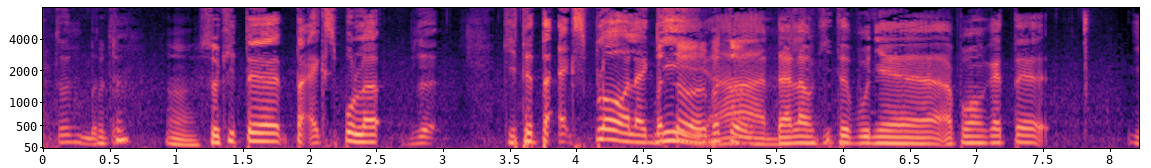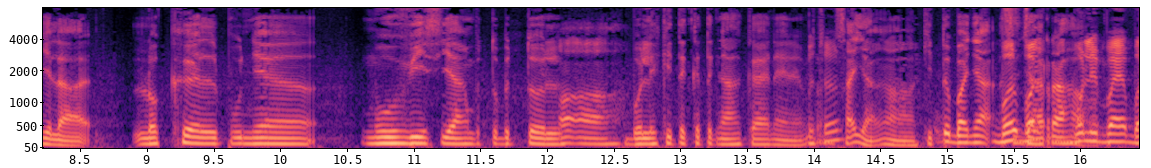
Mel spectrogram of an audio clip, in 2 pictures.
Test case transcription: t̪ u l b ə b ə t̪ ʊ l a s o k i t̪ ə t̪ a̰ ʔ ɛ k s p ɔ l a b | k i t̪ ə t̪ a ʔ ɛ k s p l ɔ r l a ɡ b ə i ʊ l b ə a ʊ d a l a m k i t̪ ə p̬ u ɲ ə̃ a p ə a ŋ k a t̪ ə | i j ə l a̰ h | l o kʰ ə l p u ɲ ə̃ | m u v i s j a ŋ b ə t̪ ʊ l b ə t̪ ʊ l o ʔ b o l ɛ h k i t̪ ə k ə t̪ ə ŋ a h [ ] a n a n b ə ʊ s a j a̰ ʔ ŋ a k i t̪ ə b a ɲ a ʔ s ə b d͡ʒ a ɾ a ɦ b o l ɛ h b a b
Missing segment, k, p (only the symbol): k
